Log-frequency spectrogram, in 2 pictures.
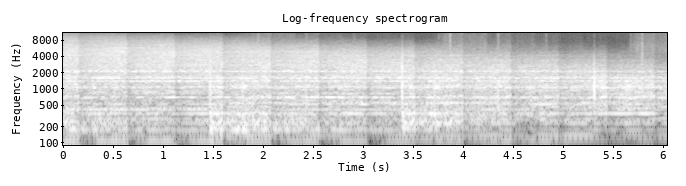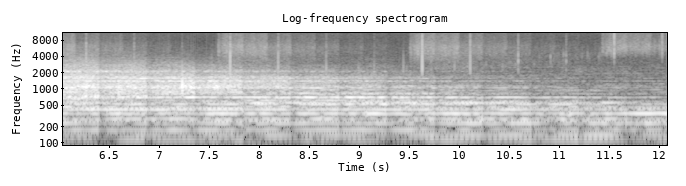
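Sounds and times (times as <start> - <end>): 
ambient soundscape: 0.0 - 12.0.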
